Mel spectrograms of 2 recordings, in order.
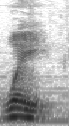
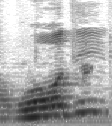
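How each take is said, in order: First: The word ends in a 'd' consonant. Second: The word ends in an 'ee' vowel. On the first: The speaker calls it right. "Sería Wade" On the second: The speaker calls it wrong. "esta no sería Wadi"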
